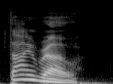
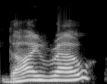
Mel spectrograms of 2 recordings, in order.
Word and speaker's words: Thy Row: Is it Thy Row or Thy Row? Because Thy Row, yeah. Thy Row. I mean, that does make more sense. I think so.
